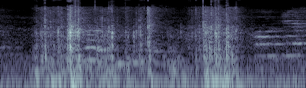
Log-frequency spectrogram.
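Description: A few short clicks and knocks, the loudest about half a second in, from a small utensil working cream cheese into a mini sweet pepper.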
